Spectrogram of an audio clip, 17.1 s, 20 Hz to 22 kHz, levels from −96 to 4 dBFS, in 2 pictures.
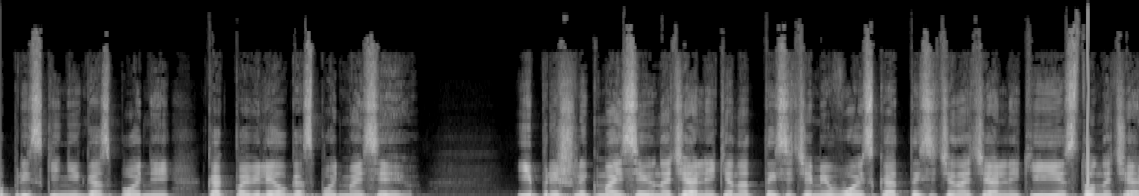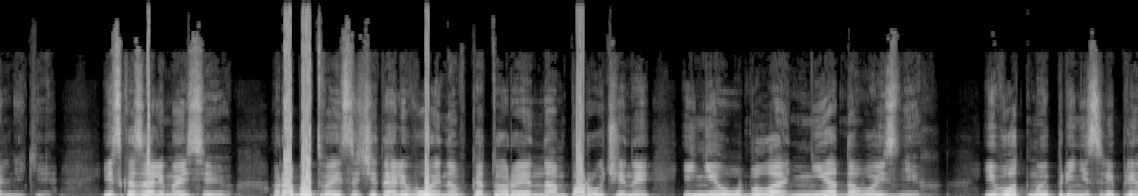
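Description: Integer overflow cracks hit the speech at 8.15 s, 9.65 s, 10.67 to 10.86 s, 11.73 to 11.75 s, and 12.87 to 12.91 s. Loud peaks ran about 1 to 3 dB past the integer limit. They wrapped to the opposite sign instead of being limited. Each one gives a violent crack, harsher than clipping.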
